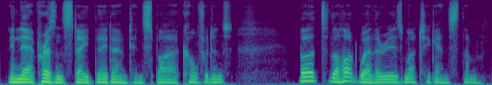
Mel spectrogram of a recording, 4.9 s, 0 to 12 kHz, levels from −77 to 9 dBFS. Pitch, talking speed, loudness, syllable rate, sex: 120 Hz, 195 wpm, -17 LUFS, 6.1 syllables/s, male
